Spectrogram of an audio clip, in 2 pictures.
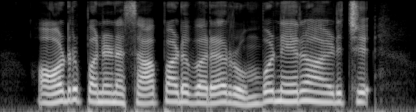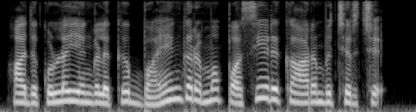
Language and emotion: Tamil, sad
